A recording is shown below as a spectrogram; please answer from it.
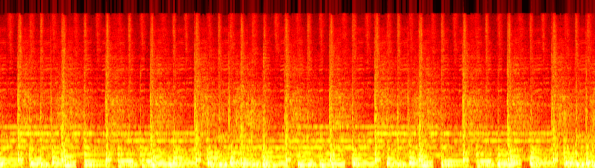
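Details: Loud soul-funk music with steady drums, bass and sung vocals fills the whole stretch, with no animal sound.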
